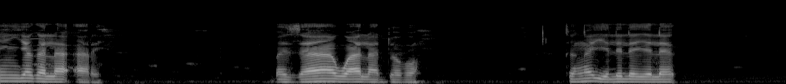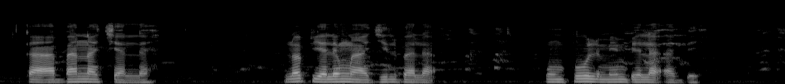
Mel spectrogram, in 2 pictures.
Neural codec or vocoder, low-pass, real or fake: none; 7.2 kHz; real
